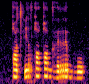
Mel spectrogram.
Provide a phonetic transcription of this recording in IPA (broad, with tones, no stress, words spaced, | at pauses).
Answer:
qo˨t͡sʼi˨r qɔ˦qɔ˦ɡʱɘ˨rɘ˦ bʱu˨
